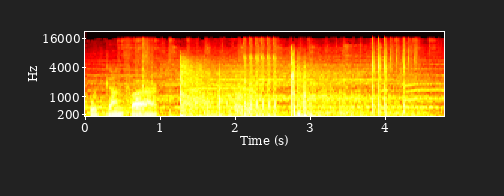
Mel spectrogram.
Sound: guns banging

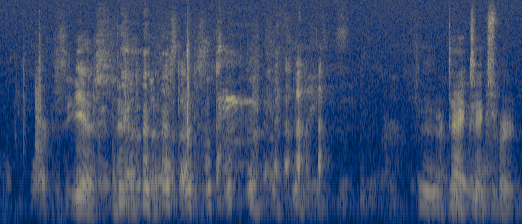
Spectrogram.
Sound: laughter

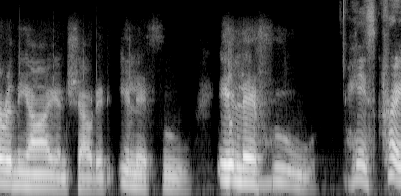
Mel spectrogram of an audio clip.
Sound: speaks in foreign language

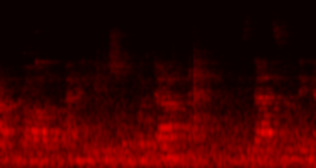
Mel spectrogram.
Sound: speaking foreign language

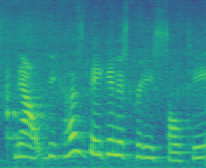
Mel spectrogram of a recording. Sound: none

